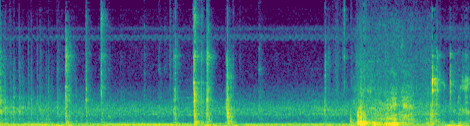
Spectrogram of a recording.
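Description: Metal wrench and ratchet clicking and clinking against a lathe's quick-change tool post as its nut and tool holder are snugged down, a handful of separate sharp clicks over a steady low hum.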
